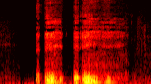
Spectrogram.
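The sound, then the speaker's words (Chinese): Two soft, throaty coughs from a person clearing their throat in a tense moment. There are two separate low bursts, the second slightly longer, with quiet before and after. “轻轻地咳嗽了两声”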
